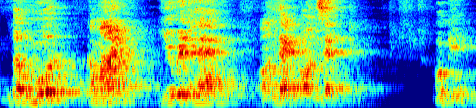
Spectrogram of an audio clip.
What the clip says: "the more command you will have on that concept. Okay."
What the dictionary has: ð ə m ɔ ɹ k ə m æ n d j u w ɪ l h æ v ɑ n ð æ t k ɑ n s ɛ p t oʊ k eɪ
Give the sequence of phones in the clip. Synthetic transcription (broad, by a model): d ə m ɔ ɹ k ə m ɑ n d j u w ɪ l h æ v ɑ n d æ t k ɑ n s ɛ p t oʊ k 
